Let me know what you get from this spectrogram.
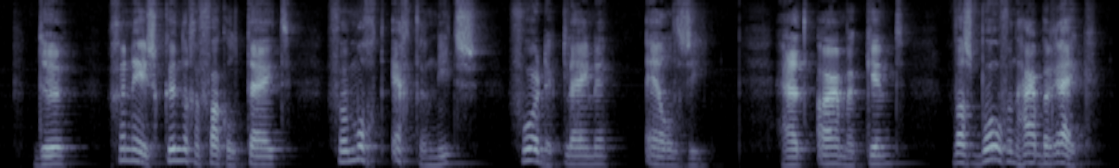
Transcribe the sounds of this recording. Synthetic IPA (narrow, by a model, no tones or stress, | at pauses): də | χənejskɵndəχəfɑkɵlˠtɛjt | fəɹmɔχtɛχtəɹnits | fʊːɹdəklɛjnə | ɛlˠzi | ɦətɑɹməkɪnt | ʋɑzbowvənɦaːɹbərɛjk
